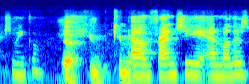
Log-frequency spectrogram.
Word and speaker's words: Kimiko: They're all in there, and it's Lamplighter, Kimiko, right? Am I Kimiko. saying it right? Kimiko.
